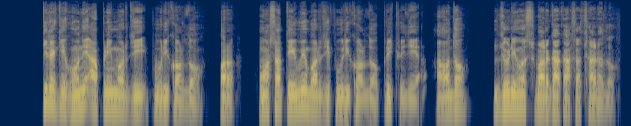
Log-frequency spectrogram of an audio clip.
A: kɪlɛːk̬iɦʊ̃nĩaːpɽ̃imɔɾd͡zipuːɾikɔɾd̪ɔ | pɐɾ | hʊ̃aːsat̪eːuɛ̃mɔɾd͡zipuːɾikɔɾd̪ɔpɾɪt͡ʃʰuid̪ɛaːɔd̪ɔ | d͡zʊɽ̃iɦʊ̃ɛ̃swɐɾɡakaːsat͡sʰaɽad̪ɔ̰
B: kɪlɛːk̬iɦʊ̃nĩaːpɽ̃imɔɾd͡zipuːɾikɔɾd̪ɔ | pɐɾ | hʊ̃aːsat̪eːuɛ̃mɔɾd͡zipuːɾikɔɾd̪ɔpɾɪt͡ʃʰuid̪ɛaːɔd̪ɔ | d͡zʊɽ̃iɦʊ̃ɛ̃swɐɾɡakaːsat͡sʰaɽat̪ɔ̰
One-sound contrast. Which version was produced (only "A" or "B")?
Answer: A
